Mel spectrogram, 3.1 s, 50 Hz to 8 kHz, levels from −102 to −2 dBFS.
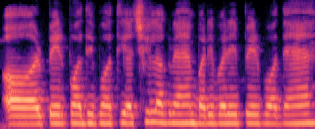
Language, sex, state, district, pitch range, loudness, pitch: Maithili, female, Bihar, Samastipur, 195-205 Hz, -23 LUFS, 200 Hz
